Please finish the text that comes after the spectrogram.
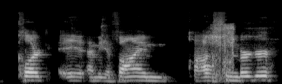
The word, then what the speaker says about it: Otzelberger: I mean, if I'm Ossenberger, right? That's how you pronounce it. Otzelberger, Yeah, if I'm him, I'm not sit risking him.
